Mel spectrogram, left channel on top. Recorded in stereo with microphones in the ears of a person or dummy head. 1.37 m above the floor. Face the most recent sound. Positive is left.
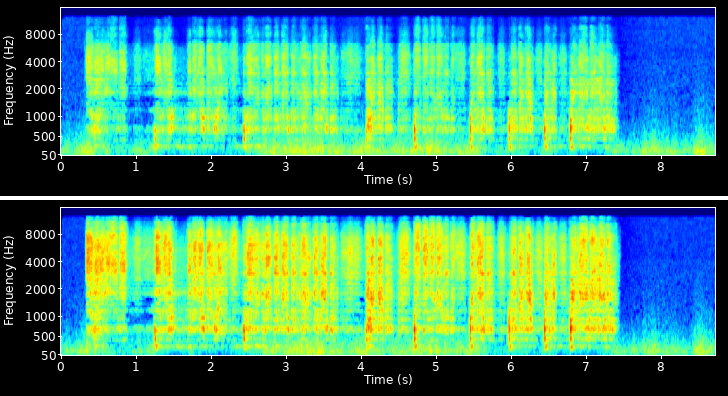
turn(degrees=-60)  # may be behind; listen again after turning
